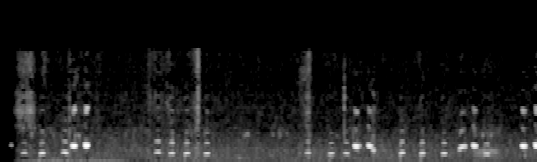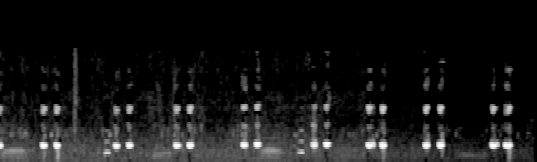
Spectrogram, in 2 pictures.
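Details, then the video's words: A female common quail gives sharp, high, paired notes, mostly in quick doublets about every half second, over a faint low hum. "Female Quail Sound"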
